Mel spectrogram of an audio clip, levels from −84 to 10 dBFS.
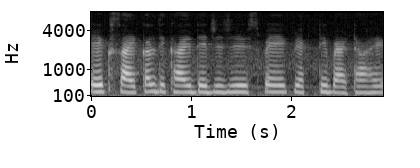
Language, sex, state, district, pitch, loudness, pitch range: Hindi, female, Maharashtra, Chandrapur, 230 Hz, -17 LUFS, 220-235 Hz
